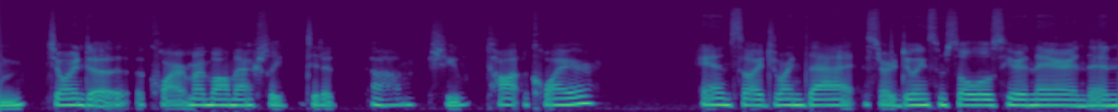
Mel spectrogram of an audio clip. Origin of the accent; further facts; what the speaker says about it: Washington, United States; also born or lived in Montana; Well, technically, I guess I'm from Washington State. I kind of grew up between Montana and Washington.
